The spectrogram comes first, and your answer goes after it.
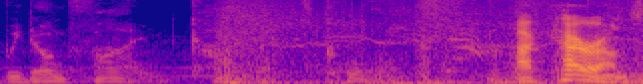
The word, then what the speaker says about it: Chiron: Chiron's, that's how you pronounce him.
